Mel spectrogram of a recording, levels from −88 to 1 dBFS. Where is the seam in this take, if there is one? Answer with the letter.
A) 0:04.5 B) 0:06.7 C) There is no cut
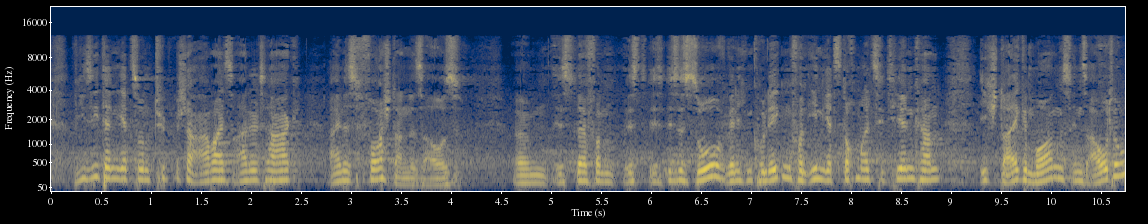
B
